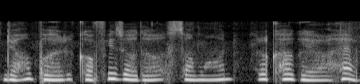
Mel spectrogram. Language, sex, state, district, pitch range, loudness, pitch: Hindi, female, Himachal Pradesh, Shimla, 205-235 Hz, -16 LUFS, 220 Hz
